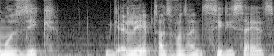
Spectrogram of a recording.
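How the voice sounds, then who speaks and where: A man speaks at a fairly slow pace with a fairly low pitch. His tone is dark and mellow, and somewhat breathy. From Namibia. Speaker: musician. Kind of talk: interview. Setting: studio.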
